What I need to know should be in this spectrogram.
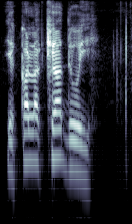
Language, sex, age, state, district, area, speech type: Odia, male, 45-60, Odisha, Kendrapara, urban, spontaneous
